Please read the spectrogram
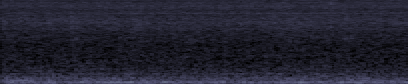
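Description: Steady low background hum and rumble with no distinct events.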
